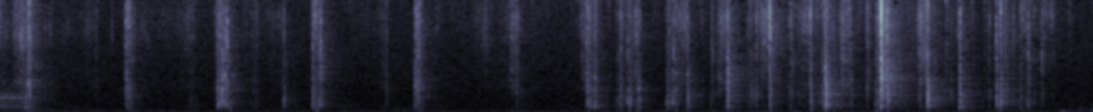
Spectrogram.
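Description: A deck of round oracle cards being shuffled by hand. The card snaps and flicks are sparse at first and come thicker and faster in the second half.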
